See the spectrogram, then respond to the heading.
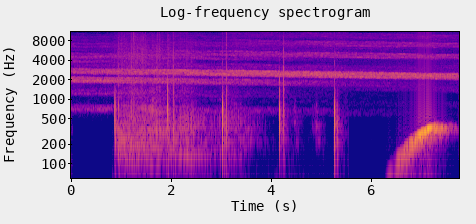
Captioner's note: football rolling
